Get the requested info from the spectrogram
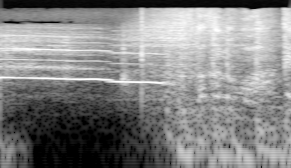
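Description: Cartoon rooster screaming: one long, high screech that sags slightly in pitch and breaks off after about a second and a quarter. Trailer music with drum hits comes back in after it.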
